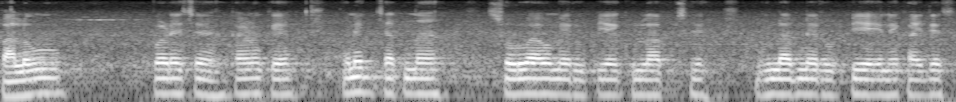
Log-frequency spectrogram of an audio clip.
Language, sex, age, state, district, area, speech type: Gujarati, male, 30-45, Gujarat, Narmada, rural, spontaneous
